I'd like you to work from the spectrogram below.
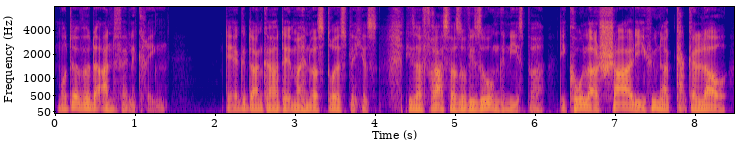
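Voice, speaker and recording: A man's voice: on the low side, normal speed, a bit bright, no echo, studio quality. A man reading a short story aloud, narrating in a sardonic, crude first-person voice.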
